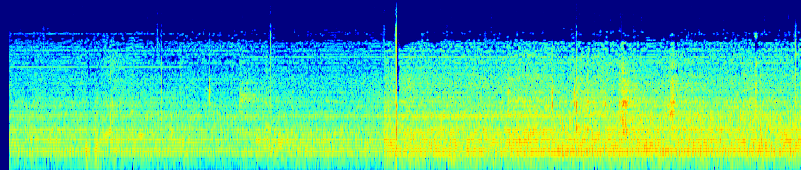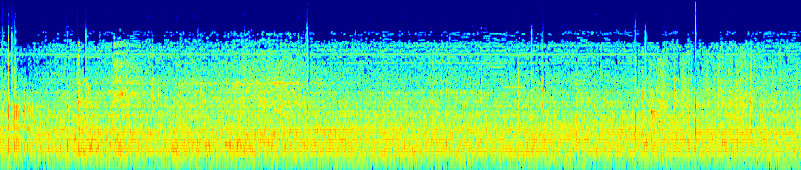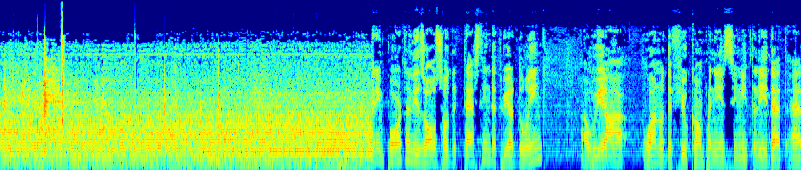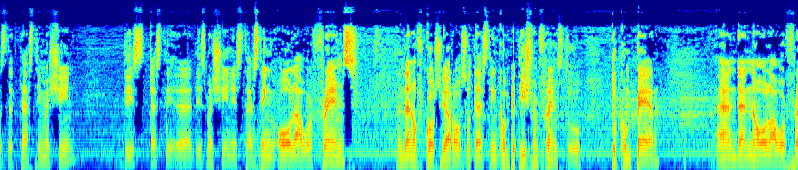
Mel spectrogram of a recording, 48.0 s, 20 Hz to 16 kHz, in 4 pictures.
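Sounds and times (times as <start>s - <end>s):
machine hum: 0.2s - 48.0s
sharp clanks and knocks: 12.0s - 14.8s
continuous clatter: 18.5s - 28.1s.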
